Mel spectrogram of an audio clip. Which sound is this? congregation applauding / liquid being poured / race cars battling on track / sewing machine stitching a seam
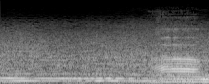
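race cars battling on track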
